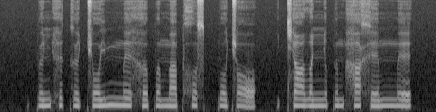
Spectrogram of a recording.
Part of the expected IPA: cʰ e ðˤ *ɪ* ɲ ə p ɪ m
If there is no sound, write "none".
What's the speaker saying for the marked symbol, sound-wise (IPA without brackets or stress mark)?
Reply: ɪ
